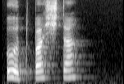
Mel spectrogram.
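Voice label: "ӧтпасьта" Komi, female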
